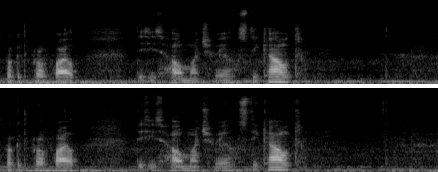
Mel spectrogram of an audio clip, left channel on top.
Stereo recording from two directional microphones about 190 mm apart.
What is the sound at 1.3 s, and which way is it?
Speech, 5° right (ahead or behind).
